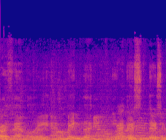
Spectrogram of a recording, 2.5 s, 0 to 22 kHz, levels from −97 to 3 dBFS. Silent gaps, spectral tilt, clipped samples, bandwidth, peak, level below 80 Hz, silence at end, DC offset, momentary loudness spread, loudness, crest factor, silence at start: none; -5 dB/octave; under 0.1%; 17 kHz; -14 dBFS; -48 dBFS; 0 s; under 0.1%; 3 LU; -29 LUFS; 14 dB; 0 s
